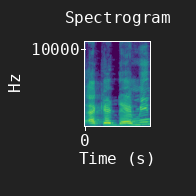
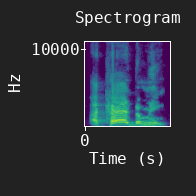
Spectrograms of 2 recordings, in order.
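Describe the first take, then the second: First: The third syllable has a full, unreduced vowel. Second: Second syllable stressed, third syllable vowel reduced. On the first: The speaker calls it wrong. "Demi नहीं" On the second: The speaker calls it right. "डमी हो गया"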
